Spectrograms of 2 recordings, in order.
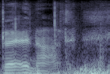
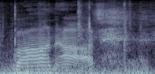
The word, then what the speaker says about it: Barnard: it really ah so I got the name wrong earlier I said I think I said Bernard it's Barnard sorry drum field running club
